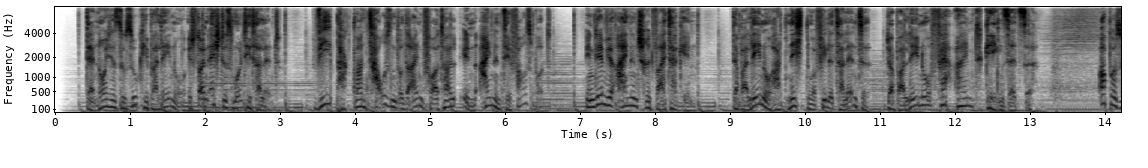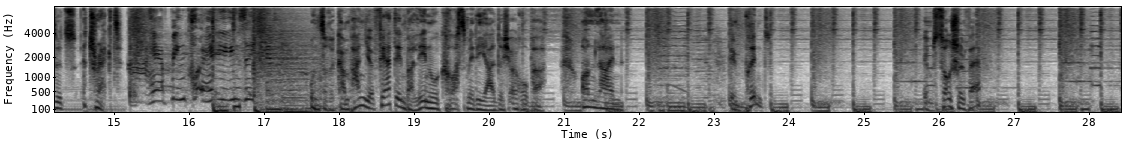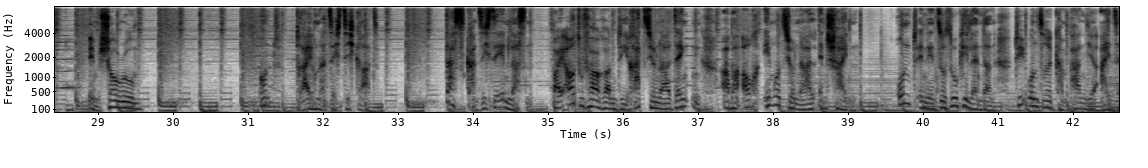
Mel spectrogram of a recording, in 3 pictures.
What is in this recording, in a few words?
casefilm promo und trendy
